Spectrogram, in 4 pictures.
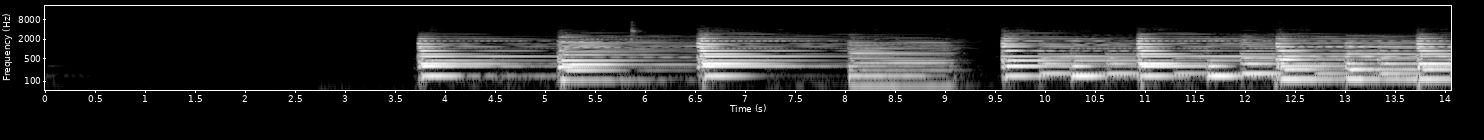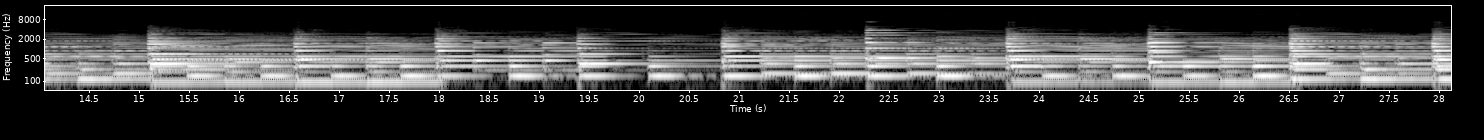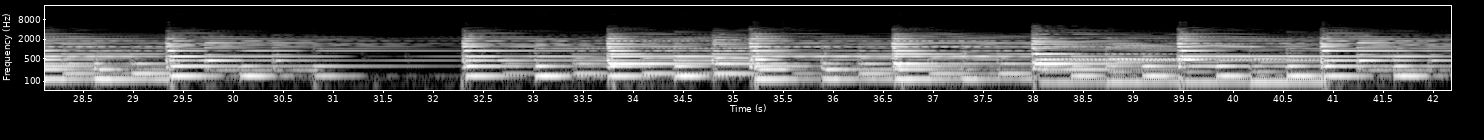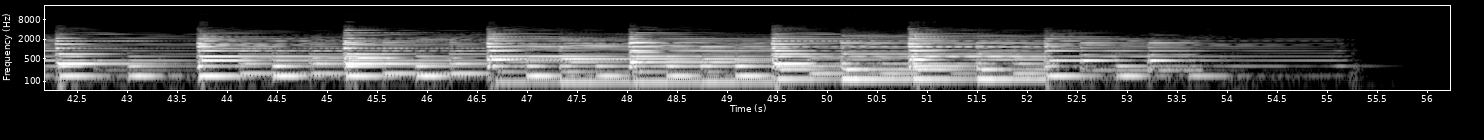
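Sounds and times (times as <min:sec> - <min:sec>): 
piano: 0:00.0 - 0:56.2.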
